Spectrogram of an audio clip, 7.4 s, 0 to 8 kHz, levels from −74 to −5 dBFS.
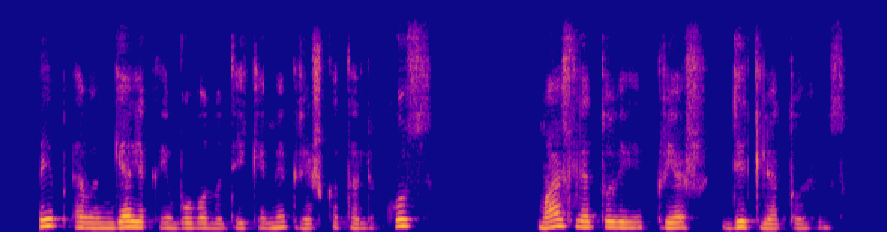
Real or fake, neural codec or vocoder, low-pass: fake; codec, 16 kHz, 4.8 kbps, FACodec; 7.2 kHz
